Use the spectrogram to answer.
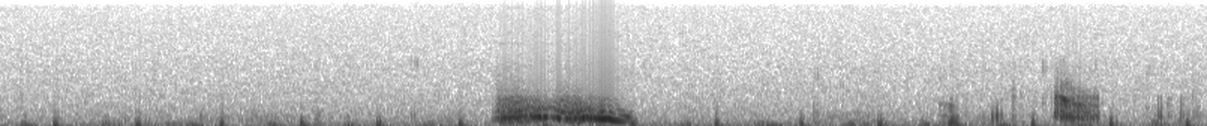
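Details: Hungry stomach: faint low gurgles with one longer rumbling growl and a shorter one; hunger-related stomach growling (borborygmi).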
